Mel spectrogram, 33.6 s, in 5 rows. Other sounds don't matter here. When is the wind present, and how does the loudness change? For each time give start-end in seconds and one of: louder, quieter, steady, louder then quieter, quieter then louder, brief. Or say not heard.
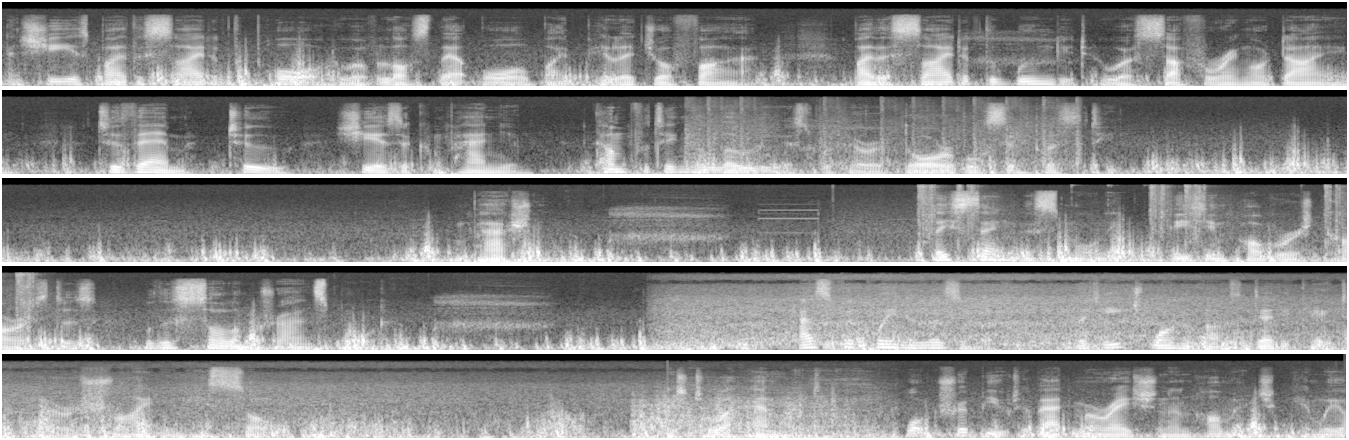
0.0-33.5 louder.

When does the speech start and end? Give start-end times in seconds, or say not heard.
0.0-12.4, 15.7-16.2, 18.1-22.1, 24.1-28.4, 30.2-33.5.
